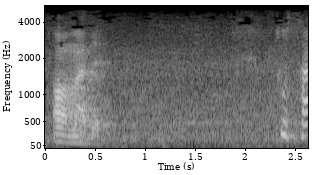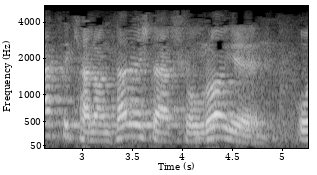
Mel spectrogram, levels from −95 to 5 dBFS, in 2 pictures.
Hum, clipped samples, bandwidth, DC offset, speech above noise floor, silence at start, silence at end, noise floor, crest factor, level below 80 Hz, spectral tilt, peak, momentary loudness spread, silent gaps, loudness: none; under 0.1%; 5 kHz; under 0.1%; 21 dB; 0 s; 0 s; -38 dBFS; 18 dB; -56 dBFS; -9 dB/octave; 0 dBFS; 23 LU; none; -17 LUFS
